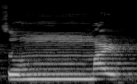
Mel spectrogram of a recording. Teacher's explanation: سمر، یہاں پہ غنہ کرنا ہے میم پہ پہلے تھوڑی دیر لگانی ہے، ناک میں آواز لے کے جانی ہے، پھر را کو پڑھنا ہے۔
